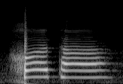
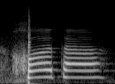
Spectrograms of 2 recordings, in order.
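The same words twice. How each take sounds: Both takes have the same delivery.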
